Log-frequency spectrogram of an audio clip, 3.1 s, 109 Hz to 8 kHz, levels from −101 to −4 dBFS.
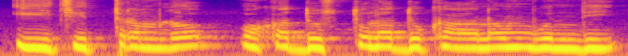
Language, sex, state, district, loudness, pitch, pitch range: Telugu, male, Telangana, Hyderabad, -12 LUFS, 220 Hz, 210-230 Hz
